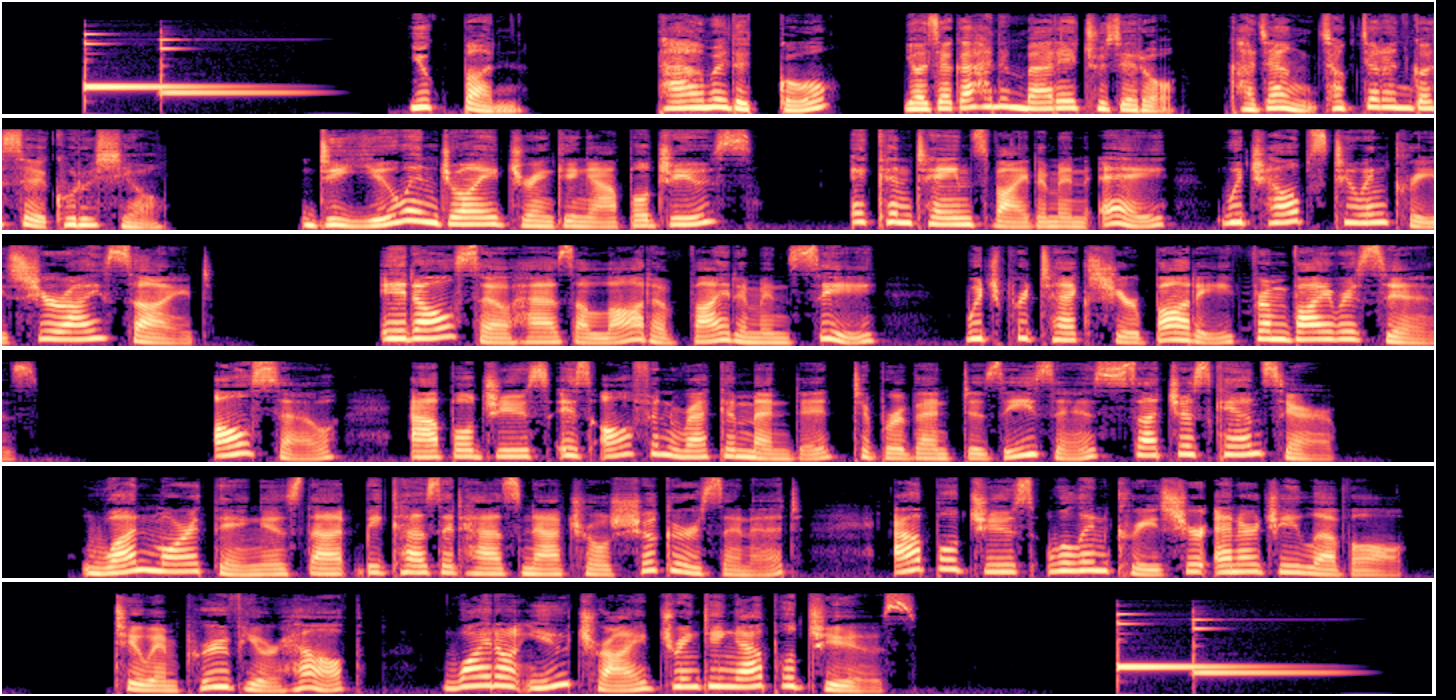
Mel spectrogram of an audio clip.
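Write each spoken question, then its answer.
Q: 다음을 듣고 여자가 하는 말의 주제로 가장 적절한 것을 고르시오.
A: 사과 주스가 건강에 좋은 점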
